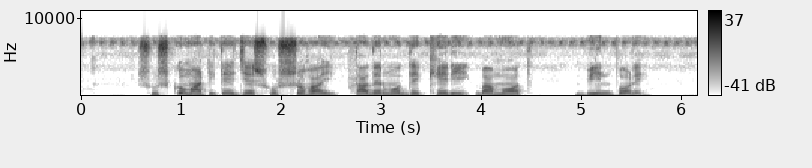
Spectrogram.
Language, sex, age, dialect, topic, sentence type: Bengali, male, 18-24, Northern/Varendri, agriculture, statement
